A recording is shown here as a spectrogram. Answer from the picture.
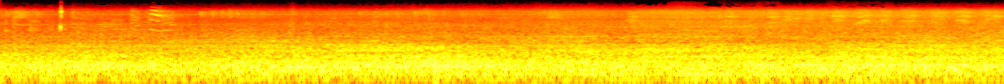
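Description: Steady outdoor background noise with a deep rumble underneath, a sharp click about a second in and a short high squeak falling in pitch a couple of seconds in, followed by scattered faint high chirps.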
